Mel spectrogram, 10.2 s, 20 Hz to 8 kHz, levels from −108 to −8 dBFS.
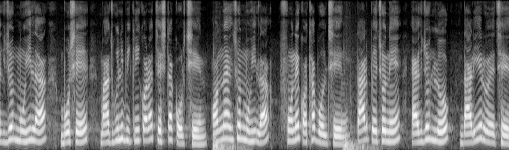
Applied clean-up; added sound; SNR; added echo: none; Cupboard open or close; 12 dB; none.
